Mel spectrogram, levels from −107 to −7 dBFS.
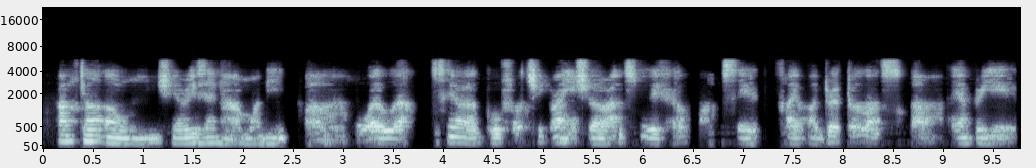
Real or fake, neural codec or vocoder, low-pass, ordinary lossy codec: fake; codec, 24 kHz, 0.9 kbps, WavTokenizer, medium music audio release; 5.4 kHz; none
